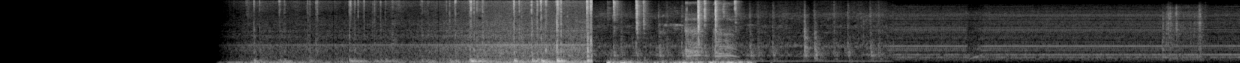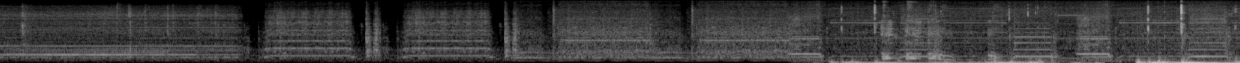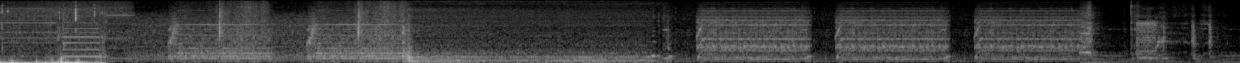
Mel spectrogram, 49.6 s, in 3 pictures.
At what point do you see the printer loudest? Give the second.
38 s.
